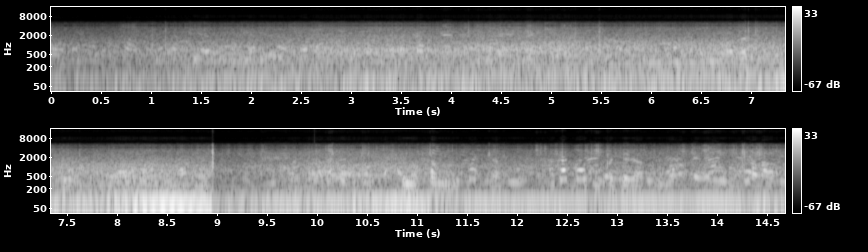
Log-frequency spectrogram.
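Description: A crowd of men and women murmurs and chatters nearby, outdoors.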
